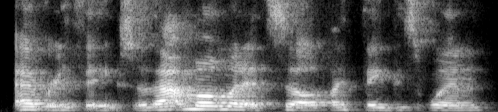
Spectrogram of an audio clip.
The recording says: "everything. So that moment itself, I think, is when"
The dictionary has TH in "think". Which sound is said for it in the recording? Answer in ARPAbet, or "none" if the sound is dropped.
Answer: TH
